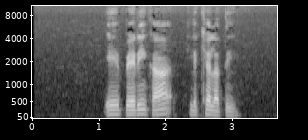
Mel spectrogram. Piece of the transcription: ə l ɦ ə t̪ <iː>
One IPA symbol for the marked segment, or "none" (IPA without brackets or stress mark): iː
